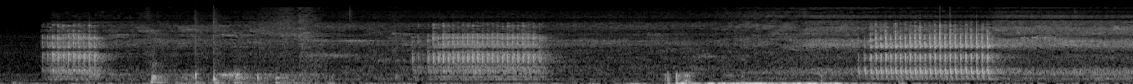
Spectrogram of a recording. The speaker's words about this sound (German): Hier kommt ein Trommeln vom kleinen Specht, fand ich total schön. Habe ich auch schon mal gehört.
